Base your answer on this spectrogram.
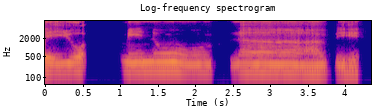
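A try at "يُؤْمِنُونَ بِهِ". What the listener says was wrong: Nah, nanya pendek. Yu'minuna bih. Nanya pendek. Yu'minuna bih.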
